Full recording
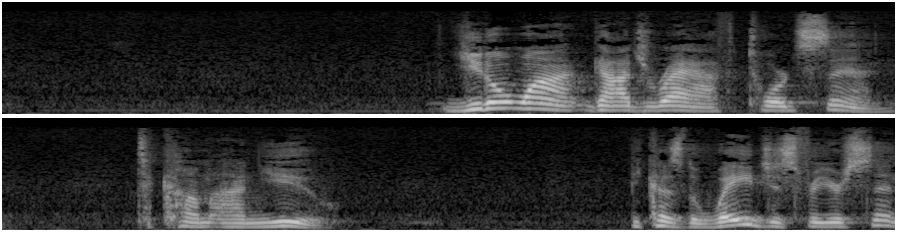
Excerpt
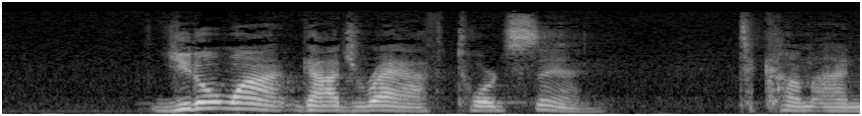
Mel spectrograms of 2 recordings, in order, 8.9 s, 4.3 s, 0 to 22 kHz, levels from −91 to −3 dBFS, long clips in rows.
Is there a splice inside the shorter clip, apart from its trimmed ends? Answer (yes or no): no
